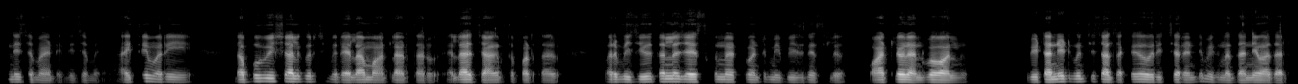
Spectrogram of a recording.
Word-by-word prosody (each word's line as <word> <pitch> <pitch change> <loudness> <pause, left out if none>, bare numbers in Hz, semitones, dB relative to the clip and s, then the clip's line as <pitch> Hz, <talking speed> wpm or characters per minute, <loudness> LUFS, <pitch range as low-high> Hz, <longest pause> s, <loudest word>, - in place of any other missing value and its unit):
నిజమే 110 -3 -7
అండి. 90 - -16
నిజమే. 95 -2 -18 0.2
అయితే 105 +6 -7
మరి 120 0 -4 0.6
డబ్బు 115 +5 0
విషయాల 135 -1 +4
గురించి 130 +2 -8
మీరు 110 -2 -6
ఎలా 110 - +2
మాట్లాడతారు, 105 - -5 0.2
ఎలా - - +5 0.2
జాగ్రత్త - - 0
పడతారు, 100 0 -7 0.5
మరి 120 - 0
మీ 120 - +2
జీవితంలో 130 +2 +3
చేసుకున్నటువంటి 115 -1 +1
మీ 110 - -7
బిజినెస్‌లు 105 0 -11 0.3
వాటిలోని 115 -1 +7
అనుభవాల‌ను, 105 -1 +3 0.7
వీటన్నిటి 125 +4 +4
గురించి 130 0 -5
చాలా 115 - +4
చక్కగా 120 0 -2
వివరిచ్చారండి. 110 -1 -2
మీకు 110 -1 -10
నా - - -4
ధన్యవాదాలు. 100 -1 0
115 Hz, 140 wpm, -26 LUFS, 105-120 Hz, 0.7 s, వాటిలోని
